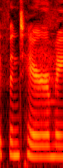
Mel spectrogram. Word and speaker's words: phentermine: Is it Phentermine or Phenteramine? I've always pronounced it Phentermine. Some people say Phenteramine.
